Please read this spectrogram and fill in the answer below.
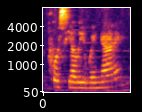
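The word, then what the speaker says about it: Poecilia wingei: and then ENDLER's are Porcielli wingi, is how I would have pronounced that one, but I was also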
